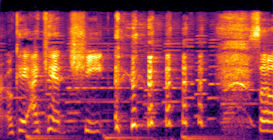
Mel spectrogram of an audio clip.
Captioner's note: laughs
